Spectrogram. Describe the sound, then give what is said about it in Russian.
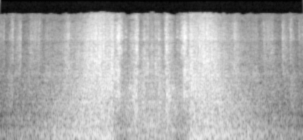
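Heavy double door leaves in a fortress slamming shut with a dull thud, heard as two low, booming swells of rumbling noise about a second apart. “Затем тяжелые створки с глухим ударом сомкнулись.”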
